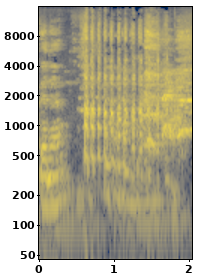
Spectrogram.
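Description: A short laugh, then a loud drawn-out call starting about half a second in and lasting about a second and a half, its pitch rising and then holding.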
